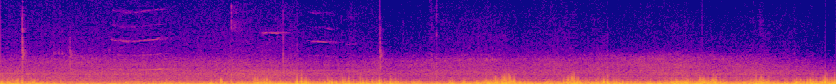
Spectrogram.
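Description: Wind buffeting the microphone: a gusty low rumble that comes and goes in uneven swells.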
